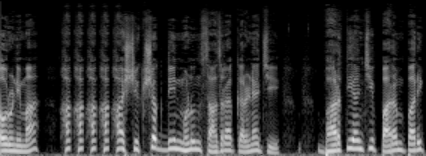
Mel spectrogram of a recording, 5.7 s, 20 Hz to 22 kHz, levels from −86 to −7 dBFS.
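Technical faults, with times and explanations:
0.90–1.58 s, repeated frames: a 170.7 ms stretch of the speech plays four extra times in a row, heard as a stutter. The same block of compressed frames, which fits about four frames, was decoded again on each pass, lengthening the clip by 682.7 ms.
3.97–4.22 s, repeated frames: right after "म्हणून साजरा करण्याची", a 256 ms block is heard once more, giving a single stutter. This points to a run of about six compressed frames being written or sent twice, adding 256 ms to the audio.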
